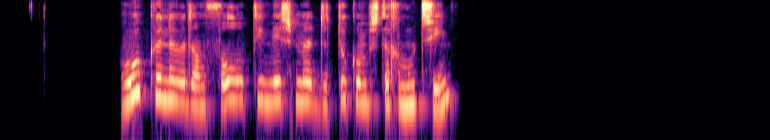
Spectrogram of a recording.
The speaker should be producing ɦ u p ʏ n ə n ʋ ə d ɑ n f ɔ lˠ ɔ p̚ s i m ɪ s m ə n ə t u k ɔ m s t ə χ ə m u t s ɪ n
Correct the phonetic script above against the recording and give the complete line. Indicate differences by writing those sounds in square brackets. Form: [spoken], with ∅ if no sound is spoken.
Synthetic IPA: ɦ u [k] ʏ n ə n ʋ ə d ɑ n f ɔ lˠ ɔ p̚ [t] i m ɪ s m ə [d] ə t u k ɔ m s t ə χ ə m u t s [i] n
